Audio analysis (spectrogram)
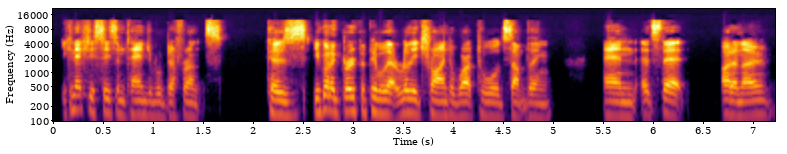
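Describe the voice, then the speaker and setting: This is a dry recording of a young adult man in a casual interview, a student abroad who grew up in a small town in southern New Zealand. He has a mid-range voice and a broad accent, and he answers informally with a touch of hesitation.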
